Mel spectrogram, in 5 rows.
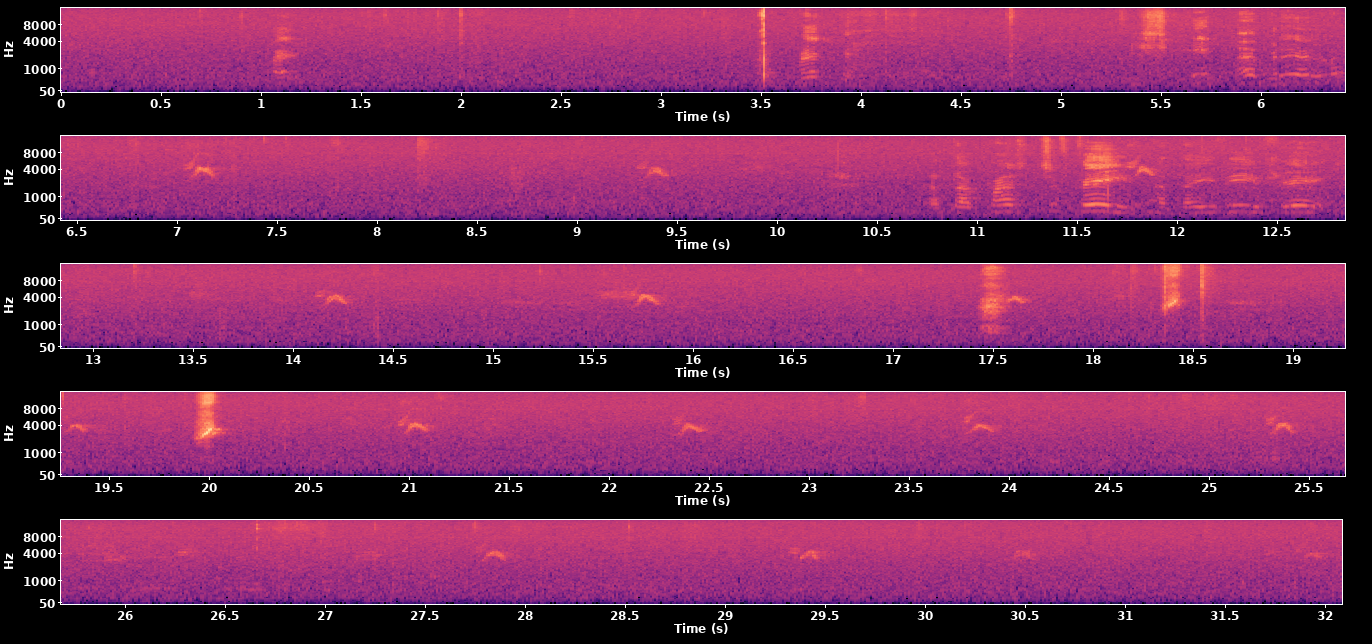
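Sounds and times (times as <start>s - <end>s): small bird chirping: 17.4s - 20.1s.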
